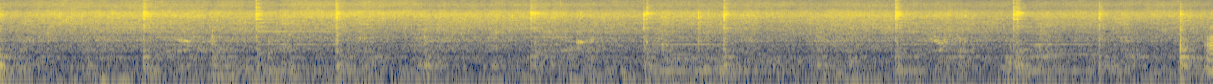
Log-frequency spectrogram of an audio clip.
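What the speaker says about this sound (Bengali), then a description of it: "আর এখানে দেখো মাংসের পেঁয়াজ ভাজা চলছে" Onions fry for a meat curry in a steady, moderate sizzle, with regular sharp clicks of a spatula stirring against the pan throughout.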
